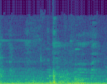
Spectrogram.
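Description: A metal spoon scrapes against a plate.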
